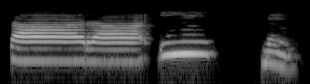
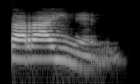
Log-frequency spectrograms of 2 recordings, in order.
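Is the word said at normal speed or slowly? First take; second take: slow; normal. First: The word is said slowly, syllable by syllable. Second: The word is said at normal speed.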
